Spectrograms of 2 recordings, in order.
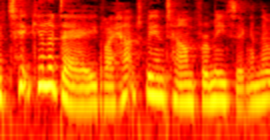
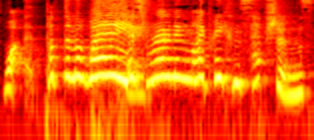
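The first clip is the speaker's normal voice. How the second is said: loud, high-pitched mock horror; exaggerated protest, pitch leaping up; mock outrage; 12 semitones higher, 9 dB louder than usual. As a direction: cry out, playfully scandalised. Mock horror at flat shoes.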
